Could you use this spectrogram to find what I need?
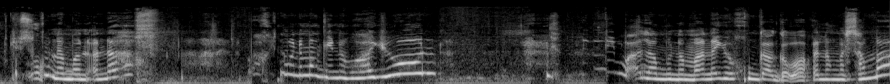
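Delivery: rising into a tearful plea; a mother's heart breaking, whisper breaking through; shocked, tearful scolding; distressed mother. Acted. Mother learns son steals phones.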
